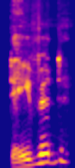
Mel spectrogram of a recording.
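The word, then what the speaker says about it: D4vd: Is it pronounced David? Maybe. Yeah, it's been pronounced David because the four is supposed to be an A.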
